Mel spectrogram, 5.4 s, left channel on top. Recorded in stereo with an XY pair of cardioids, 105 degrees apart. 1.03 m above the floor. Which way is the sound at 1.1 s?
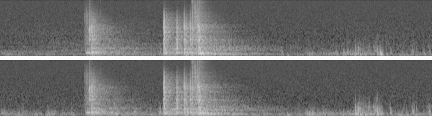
5° left.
